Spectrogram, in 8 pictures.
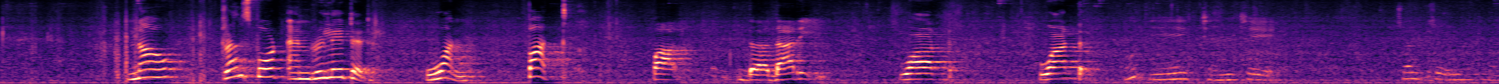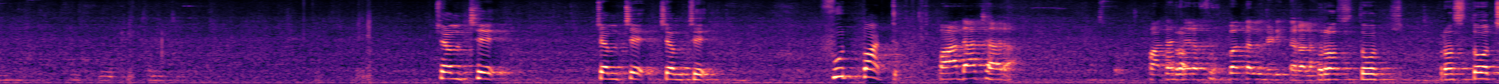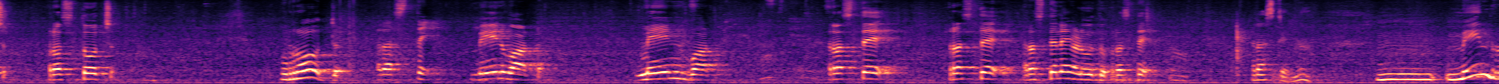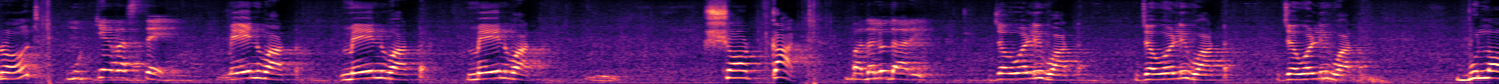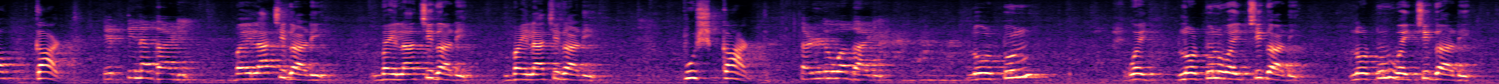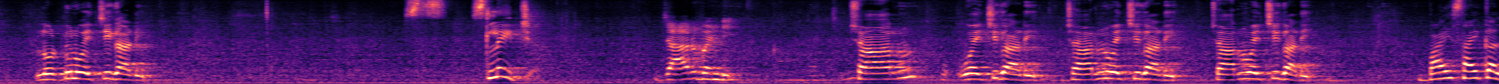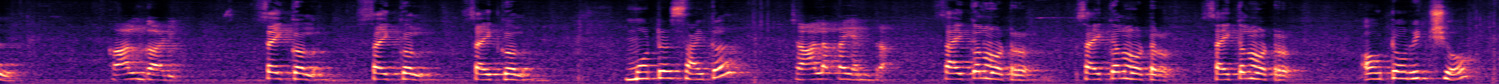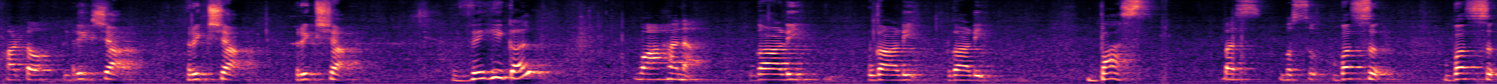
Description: Elicitation of words about Transport and related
